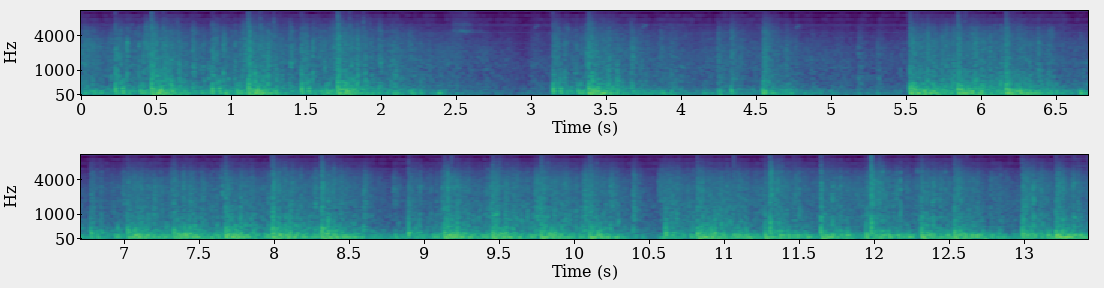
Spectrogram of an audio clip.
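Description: Sustained automatic gunfire in rapid bursts, many shots a second, echoing. Two short lulls come early, then the fire runs almost unbroken through the second half.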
